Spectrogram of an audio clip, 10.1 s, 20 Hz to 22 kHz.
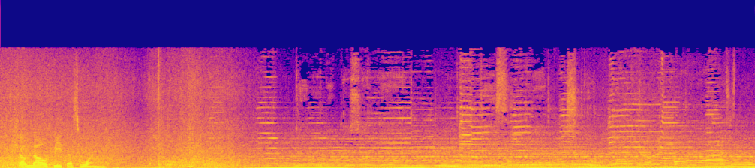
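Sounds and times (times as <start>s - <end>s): ocean surf washing ashore: 0.0s - 3.4s
soft background music: 0.2s - 10.0s.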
